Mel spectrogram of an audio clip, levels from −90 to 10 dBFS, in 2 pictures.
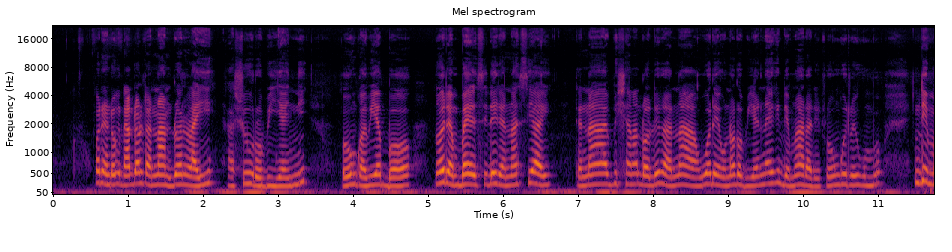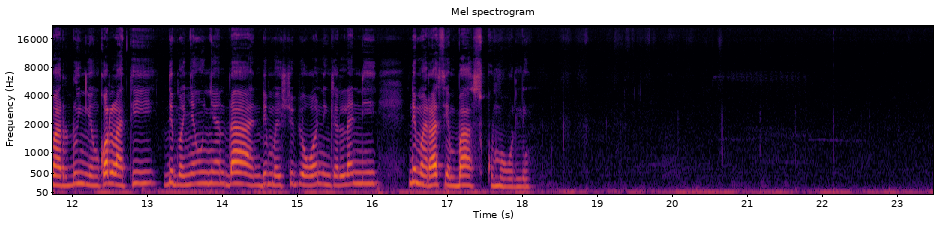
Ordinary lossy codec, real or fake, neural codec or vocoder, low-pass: none; fake; vocoder, 44.1 kHz, 128 mel bands every 256 samples, BigVGAN v2; none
